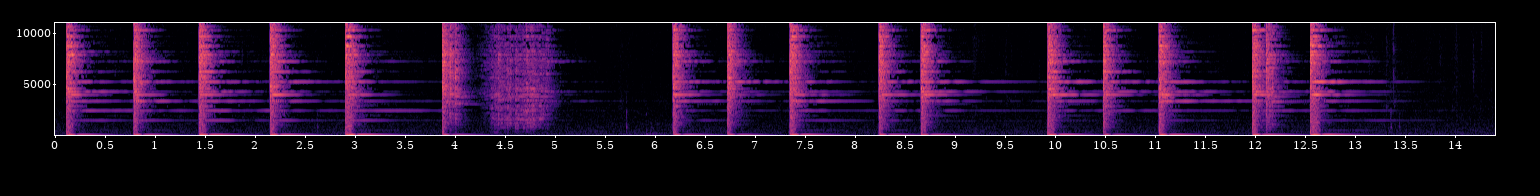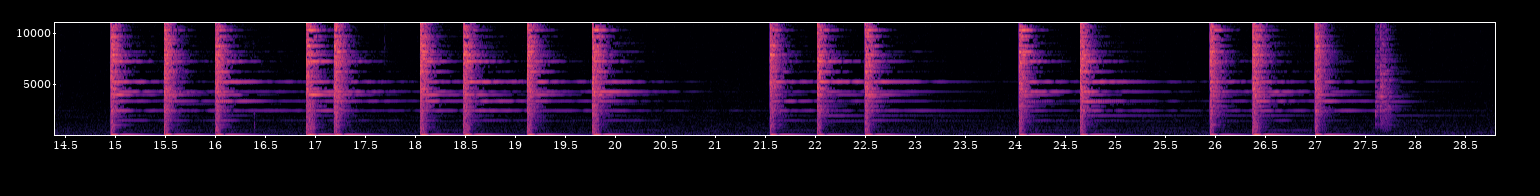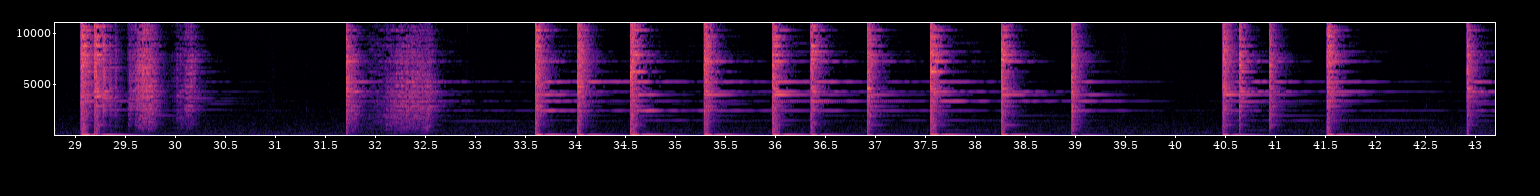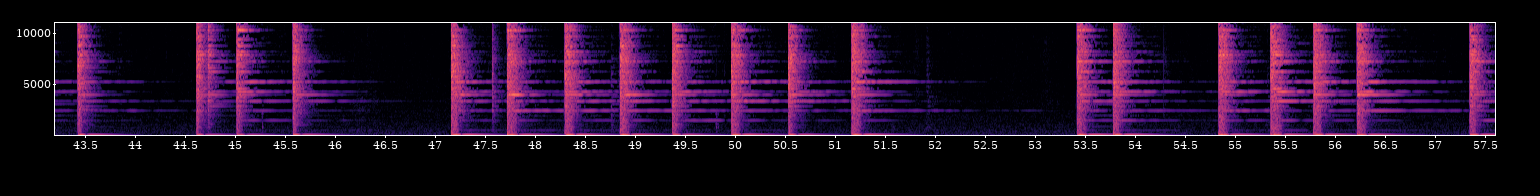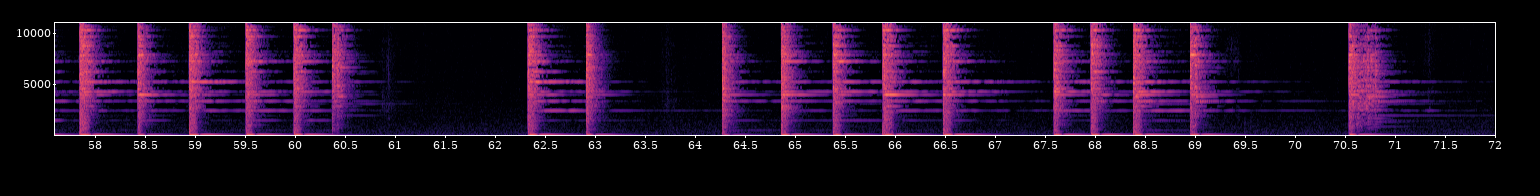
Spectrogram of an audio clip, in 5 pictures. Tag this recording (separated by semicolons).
Medieval; Sword; Fight; Battle; Fantasy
